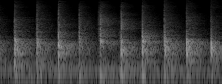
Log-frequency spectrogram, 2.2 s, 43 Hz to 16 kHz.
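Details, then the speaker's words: Regular hollow claps, about four a second, from cupped hands on the chest; chest clapping demonstrated to loosen sticky phlegm, done for about 4–5 minutes, suitable for kids and adults; chest percussion for airway clearance. "Chest clapping. Kailangan parang cup yung dalawang kamay ninyo. Parang naka-cup siyang ganyan."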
